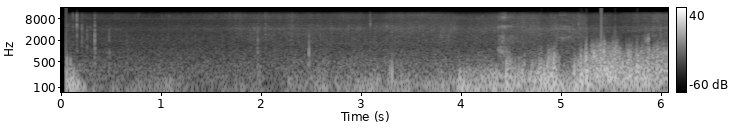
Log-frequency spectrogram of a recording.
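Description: Wind buffeting the camcorder's microphone, a low rumbling rush that grows louder over the last two seconds, with a sharp click near the end.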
